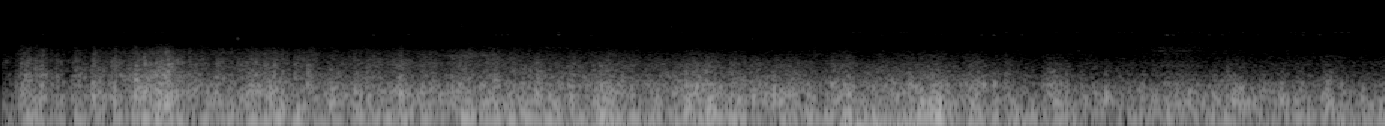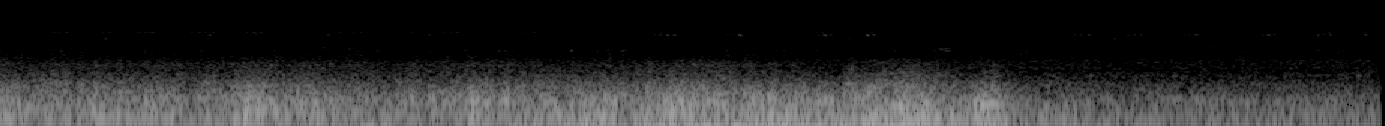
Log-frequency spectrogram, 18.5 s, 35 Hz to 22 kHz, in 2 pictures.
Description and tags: Thunder Long (chill)
Some very chill thunder as a storm rolls in.
Two Rode NT-1A's pointed out a large window on the second story of a building.
thunder, lightning, storm, thunder-clap, thunderstorm, weather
